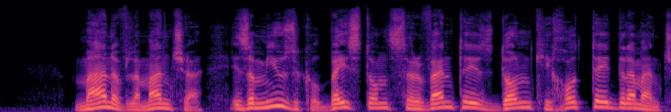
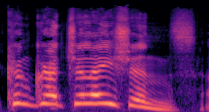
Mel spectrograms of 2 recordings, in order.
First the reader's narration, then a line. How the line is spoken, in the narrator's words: exclaimed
